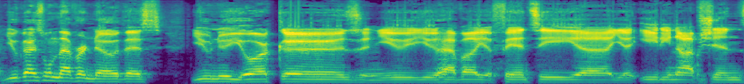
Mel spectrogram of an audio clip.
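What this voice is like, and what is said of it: Poor put-on New York accent. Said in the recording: “That's my New York accent, by the way. ... It was terrible.”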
